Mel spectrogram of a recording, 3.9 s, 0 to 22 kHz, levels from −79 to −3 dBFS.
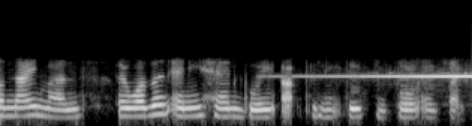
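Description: The speech runs through the iLBC codec from start to finish. Each 30 ms frame is coded on its own, which fits the 13.33 kbps mode. The band is cut to about 300 Hz to 3.5 kHz, so a spectrogram shows an empty region above 3.5 kHz. The voice sounds plainly rough and synthetic.

From 2.14 s to the end, a loudspeaker feedback squeal takes over. The microphone re-amplifies its own loudspeaker output at 2.1 kHz, and that tone swells over roughly a second and a half to about 5 dB above the speech. On a spectrogram it appears as a single bright horizontal line that grows steadily brighter, and on the waveform as a rising, even envelope.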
